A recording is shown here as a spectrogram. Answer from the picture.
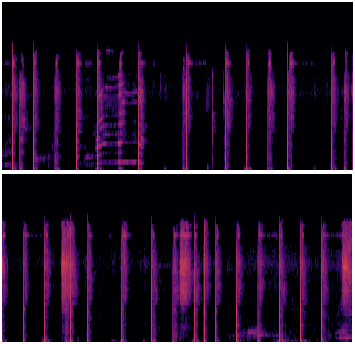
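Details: Indoors, a kitten utters one clear, steady meow lasting about half a second, with fainter mewing later, almost buried under a fast, continuous series of sharp clicks and taps.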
